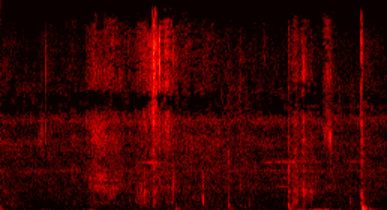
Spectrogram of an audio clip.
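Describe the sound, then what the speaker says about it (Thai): Irregular footsteps on a floor inside a house at night, soft and fairly close, with a few louder thuds near the end and no talking. "เสียงเดินก็คือเสียงเดินมันดังตลอดเวลา"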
